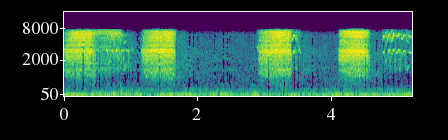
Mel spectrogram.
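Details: Begging barn owl at feeding time, 8 September 2019, 16:02: four loud, broad rasping hisses, each around half a second, irregularly spaced, ending in a short fluttering chitter.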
